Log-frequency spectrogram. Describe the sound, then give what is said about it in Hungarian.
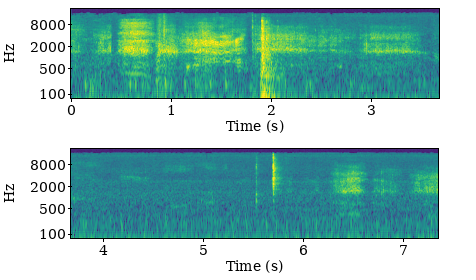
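Goats bleat in a video game as zombies chase them. Several faint, strained cries rise over a dense, noisy game backdrop, with one sharp impact early on. “Jaj, üldözik a szerencsétlen kecskéket a zombik, beszarok!”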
